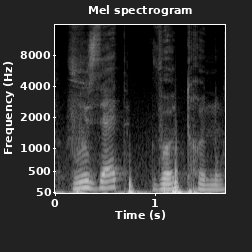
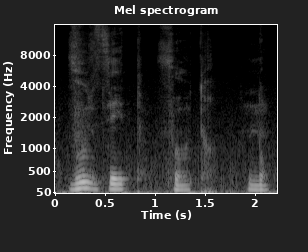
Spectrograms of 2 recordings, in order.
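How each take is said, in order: First: Vous êtes votre non, said slowly and louder, each word stamped down; the motto again, now loud and unyielding; firm slow motto. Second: Vous êtes votre non, said slowly and softly, every word drawn out; a quiet, deliberate first take of the motto. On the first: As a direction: hammer the motto home. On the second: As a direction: hush it down and let the words sink in. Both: Real, not acted.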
